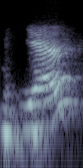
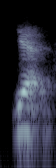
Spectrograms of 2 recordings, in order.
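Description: First: The pitch rises upward. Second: The pitch stays high and level. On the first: The speaker is asking if it is really meant. "Do you really mean that? First from tone upward" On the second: The speaker is asking what was said. "High level job"

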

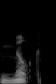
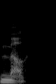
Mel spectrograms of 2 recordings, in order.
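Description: First: The vowel sounds like 'ih' in milk. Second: The vowel sounds like 'eh', as in melk. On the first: The speaker calls it right. "it's milk with an I" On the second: The speaker calls it wrong. "said milk, like M-E-L-K for his whole life"

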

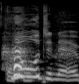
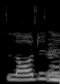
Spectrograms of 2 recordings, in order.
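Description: First: It is said in a put-on British accent. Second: It is said in the speaker's usual accent.

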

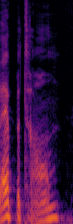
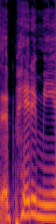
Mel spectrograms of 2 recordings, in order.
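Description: First: The word has three syllables, ending in a silent e. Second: The word has four syllables, ending in a sounded e. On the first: The speaker calls it wrong. "and not epitome" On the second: The speaker calls it right. "you know it's epitome"

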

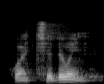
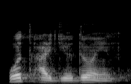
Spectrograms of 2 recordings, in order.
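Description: First: The words are reduced and run together. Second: Every word is pronounced fully and carefully. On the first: "a continuación en versión informal o coloquial" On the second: "primero en estilo formal"

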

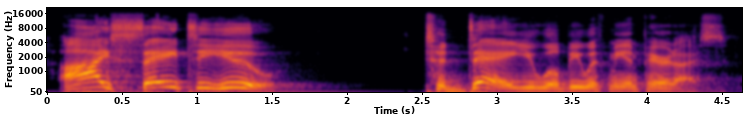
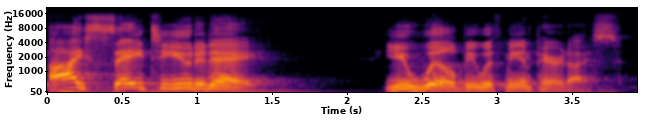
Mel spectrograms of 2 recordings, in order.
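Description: First: The pause comes before the word today. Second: The pause comes after the word today.

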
